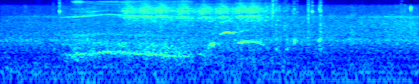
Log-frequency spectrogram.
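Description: Drinking gulps sound as a potion is swallowed.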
